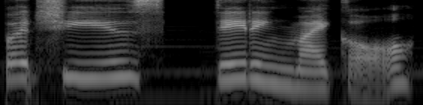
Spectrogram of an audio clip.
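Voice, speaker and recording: A woman narrating a first-person drama story in a measured, earnest way. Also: fairly high pitch, sing-song, creaky, a bit bright, clean tone, faint music behind.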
